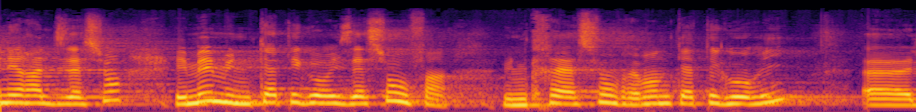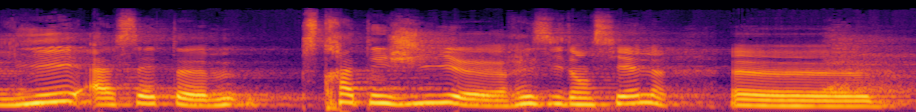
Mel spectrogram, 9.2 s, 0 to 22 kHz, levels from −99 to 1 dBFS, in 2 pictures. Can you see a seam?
no; 0 cuts

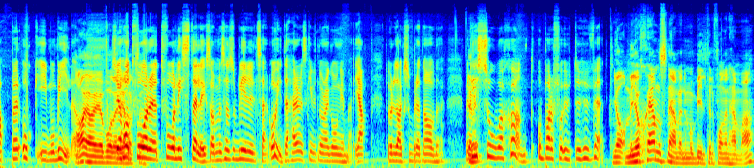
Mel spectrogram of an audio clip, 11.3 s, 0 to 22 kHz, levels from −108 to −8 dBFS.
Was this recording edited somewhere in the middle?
no; 0 cuts

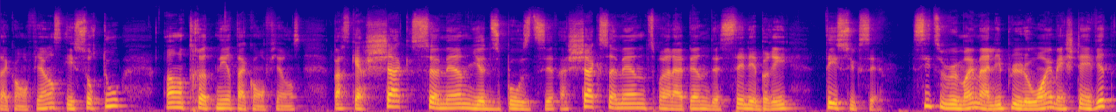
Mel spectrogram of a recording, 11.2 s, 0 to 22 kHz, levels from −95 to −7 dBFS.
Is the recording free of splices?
yes; 0 cuts

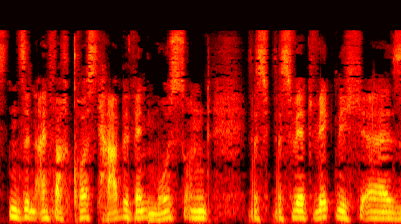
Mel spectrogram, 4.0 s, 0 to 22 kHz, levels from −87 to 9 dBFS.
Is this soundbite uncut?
no; 3 cuts; at 1.0 s, 1.5 s, 2.7 s

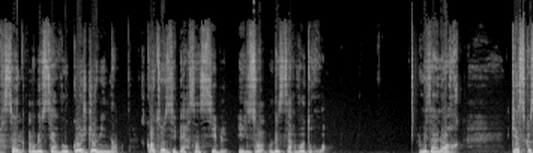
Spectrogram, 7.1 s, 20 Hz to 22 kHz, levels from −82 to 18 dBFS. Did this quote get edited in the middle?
no; 0 cuts

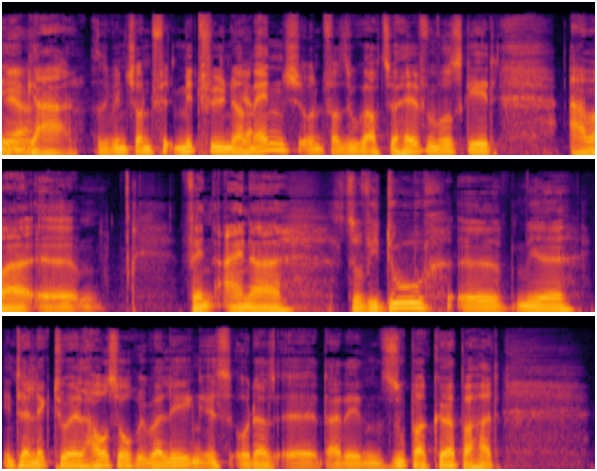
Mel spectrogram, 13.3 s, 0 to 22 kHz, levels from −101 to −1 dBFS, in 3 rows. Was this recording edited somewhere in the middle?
yes; 2 cuts; at 8.8 s, 10.9 s

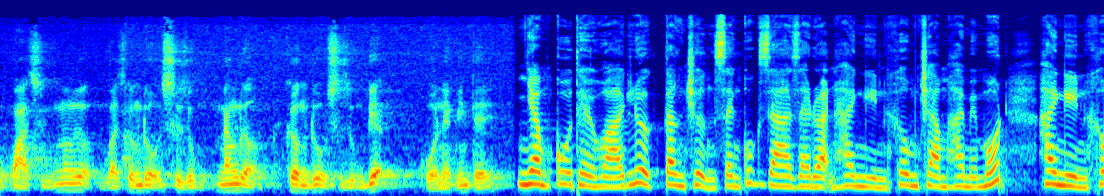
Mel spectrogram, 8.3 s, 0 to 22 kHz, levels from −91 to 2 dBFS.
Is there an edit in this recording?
yes; 4 cuts; at 0.9 s, 2.1 s, 3.8 s, 4.7 s

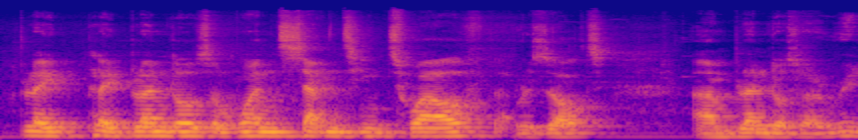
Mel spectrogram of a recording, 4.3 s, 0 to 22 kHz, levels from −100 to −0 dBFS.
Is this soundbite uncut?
no; 1 cut; at 2.6 s

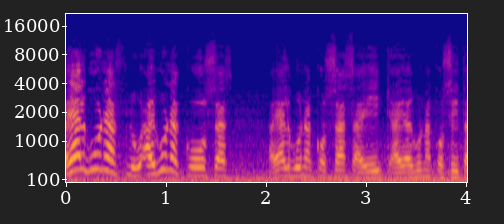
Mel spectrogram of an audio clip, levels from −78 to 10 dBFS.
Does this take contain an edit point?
no; 0 cuts

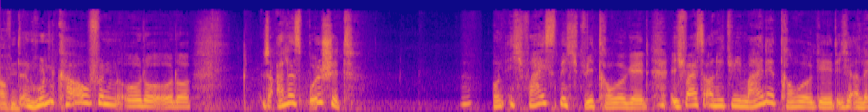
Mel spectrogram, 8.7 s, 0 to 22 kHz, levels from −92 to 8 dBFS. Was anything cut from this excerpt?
yes; 2 cuts; at 2.5 s, 4.8 s

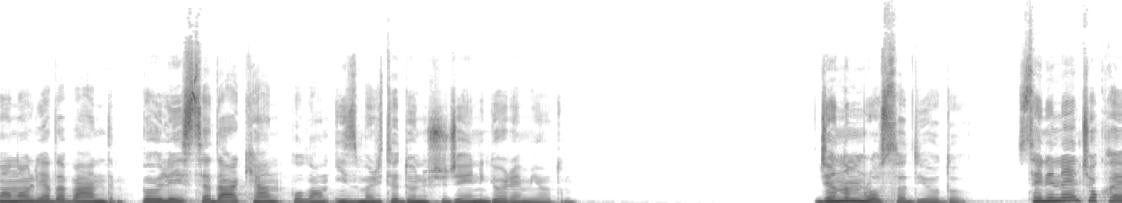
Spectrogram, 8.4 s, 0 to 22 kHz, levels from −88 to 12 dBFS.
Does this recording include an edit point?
yes; 2 cuts; at 1.0 s, 2.2 s

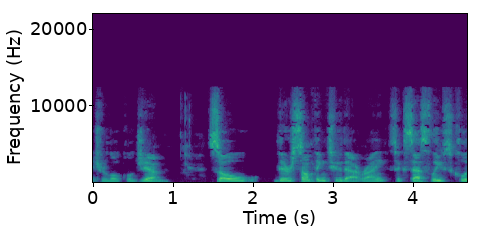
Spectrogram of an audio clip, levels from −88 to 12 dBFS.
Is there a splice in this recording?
no; 0 cuts

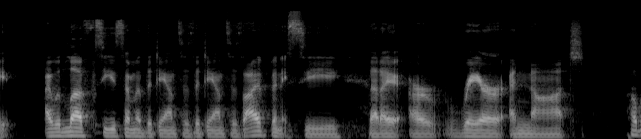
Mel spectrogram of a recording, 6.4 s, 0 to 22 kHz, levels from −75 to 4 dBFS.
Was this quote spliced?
yes; 4 cuts; at 0.9 s, 1.9 s, 2.9 s, 3.7 s

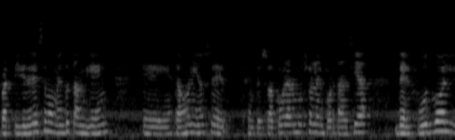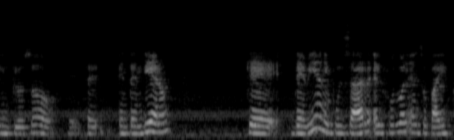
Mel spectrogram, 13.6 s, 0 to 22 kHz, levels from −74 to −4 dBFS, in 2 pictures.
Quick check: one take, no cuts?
yes; 0 cuts

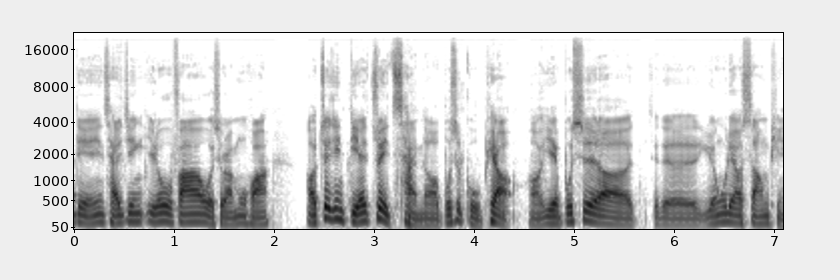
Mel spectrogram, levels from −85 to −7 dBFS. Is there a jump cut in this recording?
no; 0 cuts

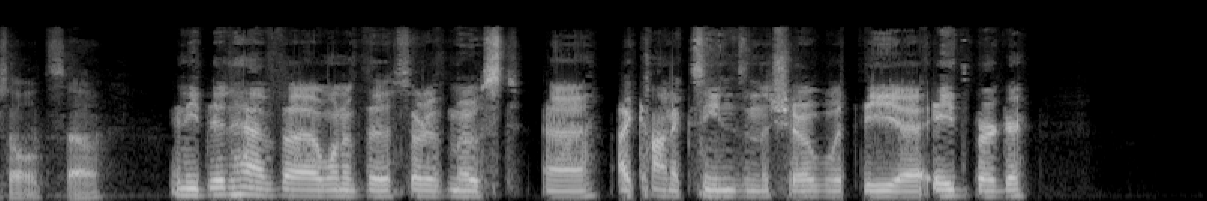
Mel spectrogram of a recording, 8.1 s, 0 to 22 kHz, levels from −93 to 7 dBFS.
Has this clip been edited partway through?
no; 0 cuts

